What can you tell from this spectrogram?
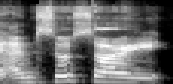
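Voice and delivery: usual speaking voice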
